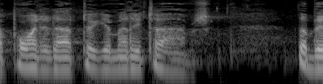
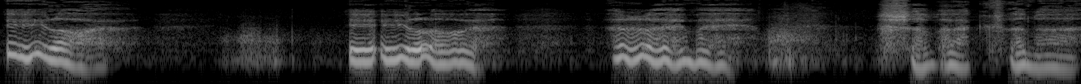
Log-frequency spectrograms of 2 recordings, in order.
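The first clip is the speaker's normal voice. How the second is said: high, thin, faint wail fading softer; weak, barely managed cry; 5 semitones higher, 6 dB quieter, slower than usual. Acted. Preacher imagining himself on the cross, feeble high moan. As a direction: wail it feebly, as if hardly able to speak. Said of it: "I would probably have said, if I could say anything".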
